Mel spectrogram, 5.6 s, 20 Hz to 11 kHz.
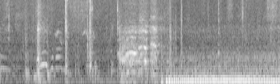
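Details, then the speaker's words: Honda del Sol D16 after a full engine rebuild with low-compression turbo pistons, on its second drive: the engine catches and settles into a steady, even hum with no knocks or stumbles; runs smoothly, slight power loss, no longer burns oil. "right so it runs really smooth now obviously it has a little bit of a power loss because of the low compression pistons"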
